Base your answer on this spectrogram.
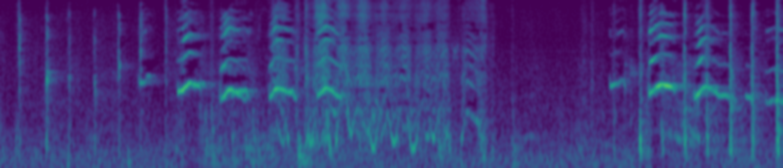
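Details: Pomeranian puppies make thin, high squeaks in short repeated pairs, mixed with scratchy shuffling and light tapping, a pause of quieter ticks, then more squeaks.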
